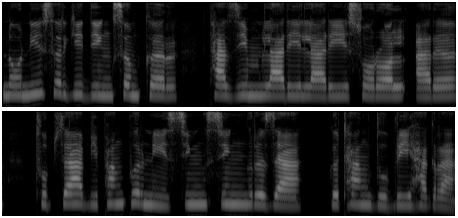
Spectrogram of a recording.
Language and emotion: Bodo, neutral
